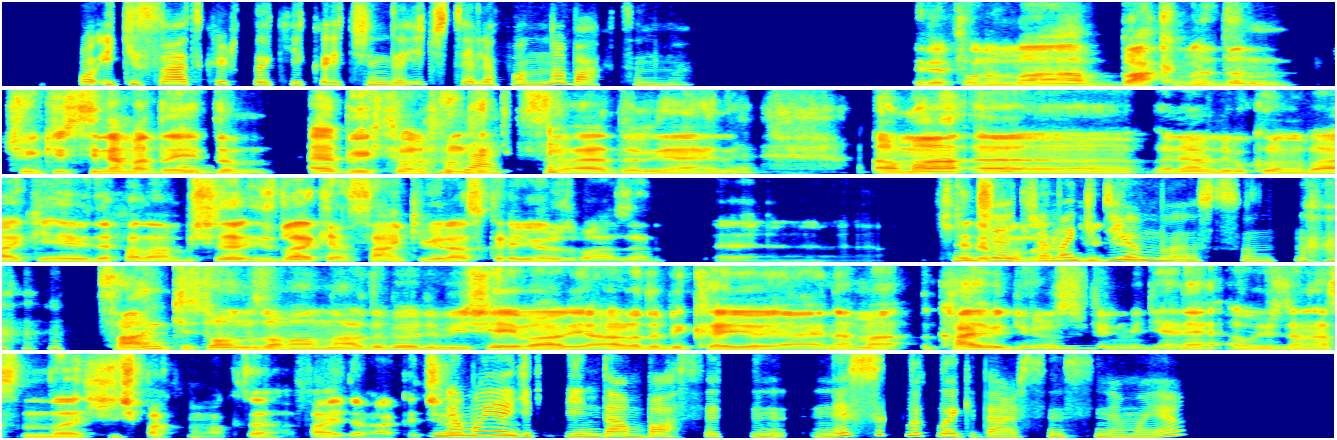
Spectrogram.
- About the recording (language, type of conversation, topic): Turkish, podcast, Dublaj mı yoksa altyazı mı tercih ediyorsun, neden?
- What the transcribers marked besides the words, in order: laughing while speaking: "ihtimal onun etkisi"; chuckle; other background noise; chuckle; unintelligible speech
